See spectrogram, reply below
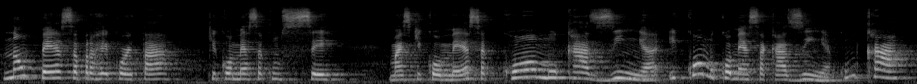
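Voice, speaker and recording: A woman's voice: high voice, animated. A woman literacy teacher explaining classroom methods to other teachers, sometimes acting out how she chants words with children. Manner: demonstrates classroom chanting, slow and deliberate. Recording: echoey room with faint ambience.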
